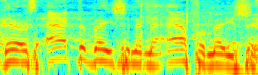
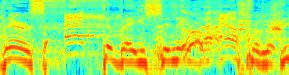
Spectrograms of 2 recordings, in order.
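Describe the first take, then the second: First: It is said in a plain conversational voice. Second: It is said in a fiery preacher's style.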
